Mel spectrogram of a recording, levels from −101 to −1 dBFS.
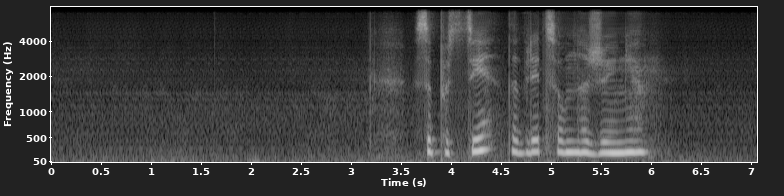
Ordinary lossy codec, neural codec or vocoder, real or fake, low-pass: none; codec, 16 kHz, 0.3 kbps, FocalCodec; fake; 7.2 kHz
